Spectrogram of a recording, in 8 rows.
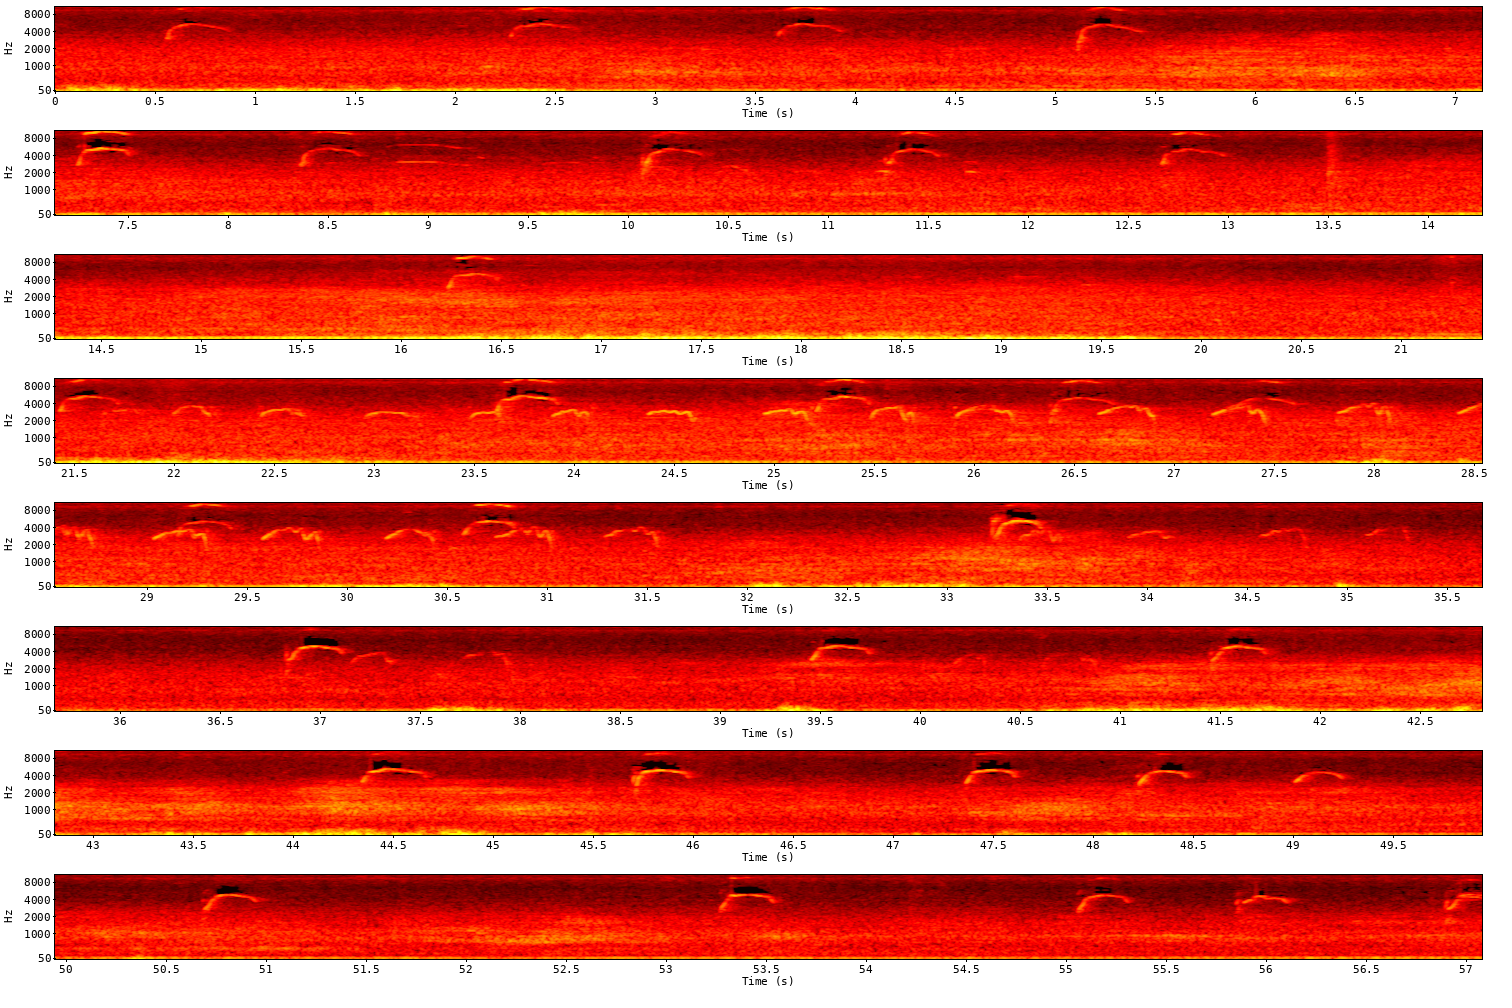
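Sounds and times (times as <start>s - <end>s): bird chirping: 0.5s - 1.0s, 2.1s - 2.8s, 3.5s - 4.3s, 5.0s - 5.6s, 7.2s - 7.6s, 8.3s - 12.0s, 12.6s - 13.1s, 16.1s - 16.6s, 21.2s - 31.6s, 33.2s - 35.4s, 36.8s - 38.0s, 39.3s - 41.8s, 44.2s - 44.8s, 45.7s - 46.1s, 47.3s - 49.4s, 50.7s - 51.1s, 53.2s - 53.6s, 55.0s - 56.2s.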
